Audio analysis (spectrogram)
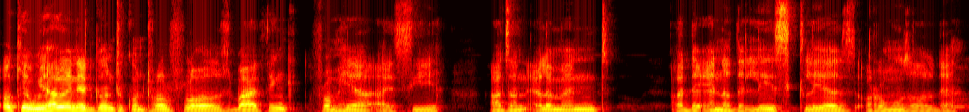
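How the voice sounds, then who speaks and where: A man's voice: medium pitch, fairly even intonation, a little slow, darkish tone. A young man from South Sudan, a self-taught programmer, thinking aloud while he codes, reading documentation and talking casually. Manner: casual, musing, reads docs aloud, says "bro".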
